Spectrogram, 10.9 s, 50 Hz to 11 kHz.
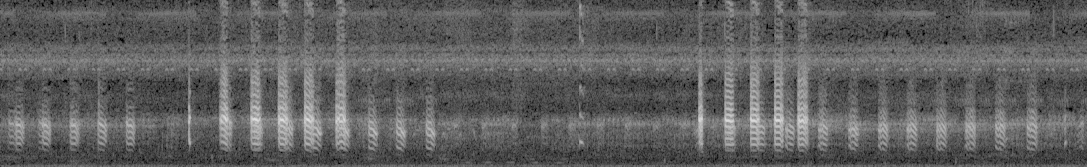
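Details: Frogs calling at a quiet pond, captured on a Tascam Portacapture X6: short pulsed notes repeated about four times a second, with two brief louder bursts where several callers overlap, over a low background hum.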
